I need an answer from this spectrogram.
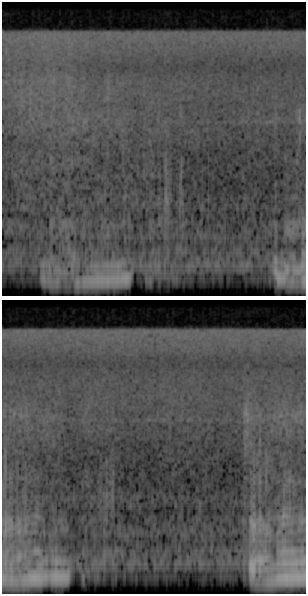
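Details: A sleeping domestic cat snoring: three low, rough, rasping breaths roughly every three seconds, each lasting about a second, with quiet pauses between them in a still room.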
